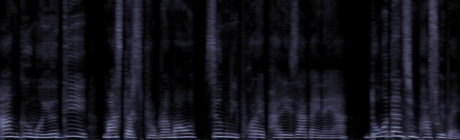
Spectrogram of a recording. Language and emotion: Bodo, fearful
